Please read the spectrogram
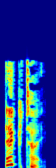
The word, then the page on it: ectype: British English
